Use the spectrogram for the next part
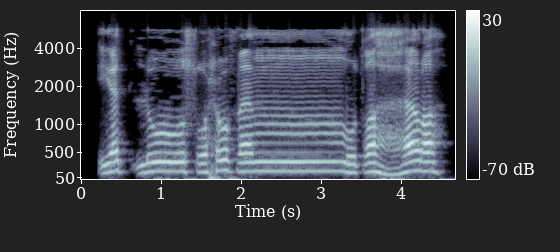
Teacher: غنہ ہوگا، طا بھی موٹا ہوگا، را بھی موٹا ہوگا اور تا جو ہے تا دو زبر تن ہے، وقف کی وجہ سے یہ ہا بن جائے گا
